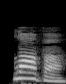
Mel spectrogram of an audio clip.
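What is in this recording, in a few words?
"lava", American English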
